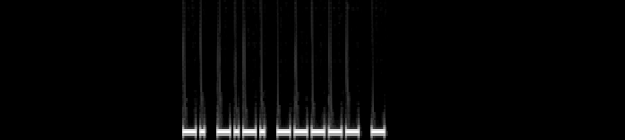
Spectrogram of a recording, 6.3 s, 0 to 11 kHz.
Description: Morse code, heard as a keyed tone, about 28 wpm, 700 Hz. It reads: NC0T
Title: USA Call Signs - 4 Characters - Repeated 3x - 28wpm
